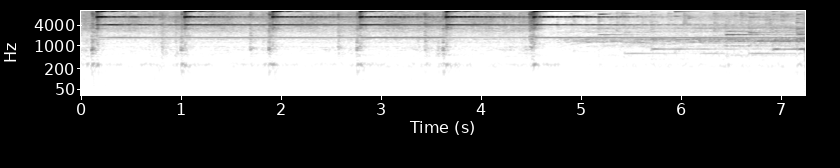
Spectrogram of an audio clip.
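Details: E. Schmeckenbecher Nuremberg church clock after repair with 3D-printed parts: bright bell-like strikes about once a second, then a tinkling tune with no grinding or hesitation; the movement and music box run smoothly.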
